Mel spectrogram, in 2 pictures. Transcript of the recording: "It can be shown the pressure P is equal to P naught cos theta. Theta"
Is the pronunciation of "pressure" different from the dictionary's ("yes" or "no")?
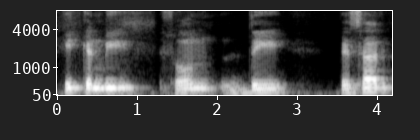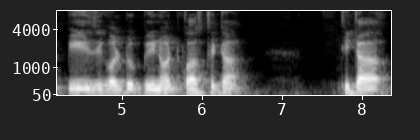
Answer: yes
